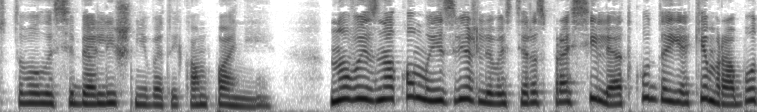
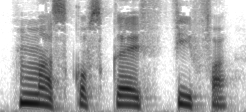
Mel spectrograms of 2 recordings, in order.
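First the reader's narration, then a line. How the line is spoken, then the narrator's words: Snorting. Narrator (Russian): хмыкнул Данила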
